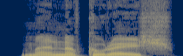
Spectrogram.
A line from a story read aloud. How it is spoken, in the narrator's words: shouted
